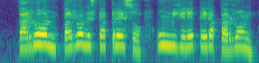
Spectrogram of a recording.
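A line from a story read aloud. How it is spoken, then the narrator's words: Many voices shouting. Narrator (Spanish): gritaron muchas voces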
